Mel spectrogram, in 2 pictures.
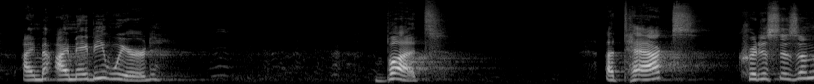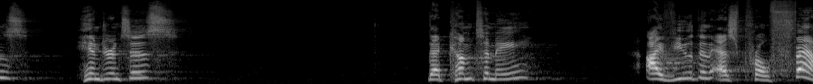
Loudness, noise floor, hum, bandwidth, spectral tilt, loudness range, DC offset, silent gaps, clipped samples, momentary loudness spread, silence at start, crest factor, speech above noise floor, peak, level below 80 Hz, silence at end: -24 LUFS; -69 dBFS; none; over 20 kHz; -2.5 dB/octave; 6 LU; under 0.1%; none; under 0.1%; 17 LU; 0.25 s; 24 dB; 46 dB; -2 dBFS; -80 dBFS; 0 s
